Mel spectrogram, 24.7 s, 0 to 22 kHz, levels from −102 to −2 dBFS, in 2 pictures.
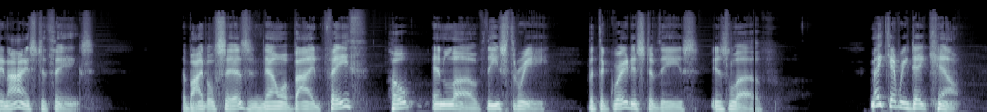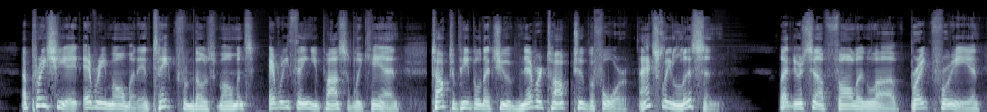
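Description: A speech clip with two kinds of glitch. There's a gap at a join of encoded pieces at 9.42–9.44 s, right after "greatest of these is", lasting 26.5 ms, and again at 19.44–19.48 s after "that you have never", lasting 31 ms. That ten-second spacing suggests separately encoded chunks stitched together without trimming the encoder's leading delay and end padding, so short silences with smeared edges sit in the middle of the sound. There's also audio missing between chunks: a quick skip at 14.76 s, between "moment and take from" and "those moments everything you", and another at 19.77 s. Each loses roughly 20 ms with no silence left behind, likely from a recorder working in 5-second blocks and dropping a sliver at each handover.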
